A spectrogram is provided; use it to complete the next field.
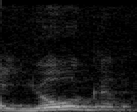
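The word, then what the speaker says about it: योग: Ali no comecinho está a palavra yoga escrita em sânscrito, a pronúncia eu pus o acento circunflexo, porque na verdade o certo é yoga, que eles falam.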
